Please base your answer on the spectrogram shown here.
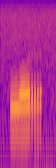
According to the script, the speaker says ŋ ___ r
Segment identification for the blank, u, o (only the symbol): o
